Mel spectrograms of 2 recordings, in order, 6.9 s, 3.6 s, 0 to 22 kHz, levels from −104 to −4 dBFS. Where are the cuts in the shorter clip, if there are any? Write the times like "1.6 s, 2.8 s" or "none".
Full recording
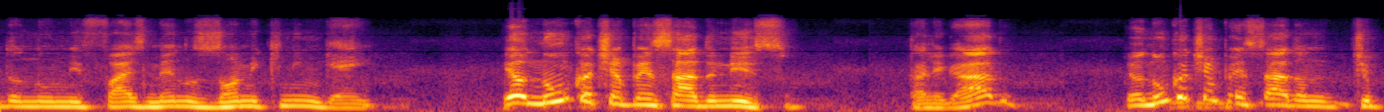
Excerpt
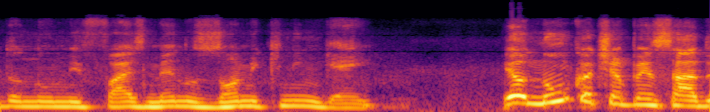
none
